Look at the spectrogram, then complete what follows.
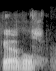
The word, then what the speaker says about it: Goebbels: Or I can't pronounce his name. Just Goebbels.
